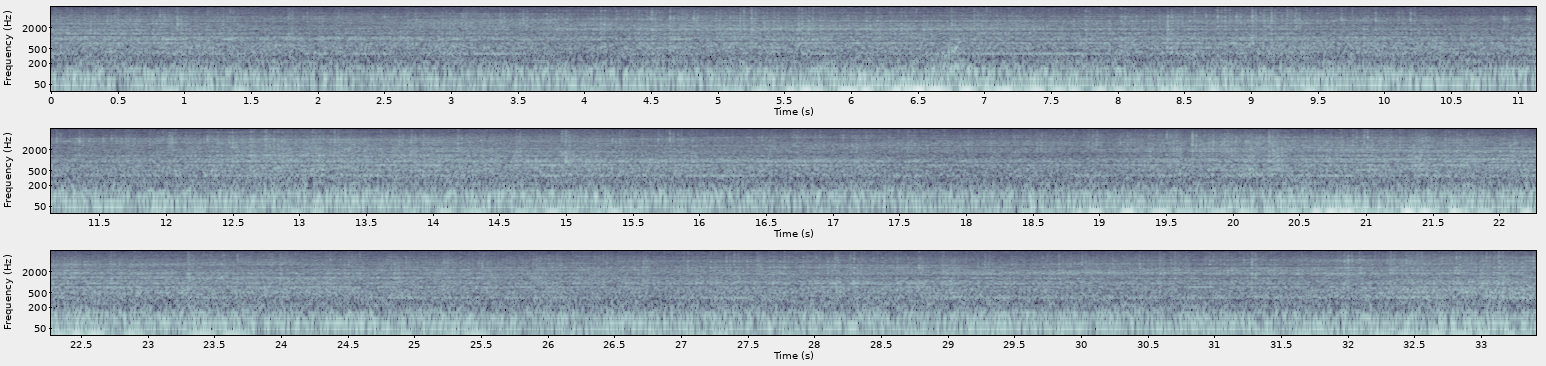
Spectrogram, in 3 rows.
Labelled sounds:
4.0	4.3	vessel noise, 6.0 to 6.3 kHz
5.2	5.5	vessel noise, 2.9 to 3.1 kHz
29.8	30.1	vessel noise, 3.2 to 3.6 kHz

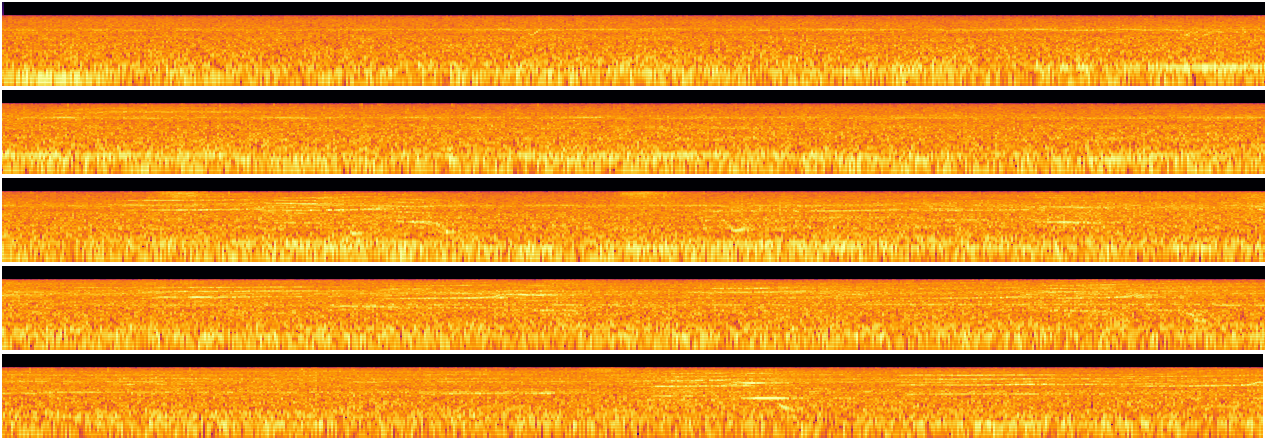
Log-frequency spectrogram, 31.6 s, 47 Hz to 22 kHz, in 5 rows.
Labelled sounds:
16.5	17.0	killer whale, southern resident, 1.2 to 3.0 kHz
19.6	21.8	killer whale, southern resident, 0.88 to 5.3 kHz
22.4	23.2	killer whale, southern resident, 3.1 to 4.6 kHz
28.4	29.3	killer whale, southern resident, 0.47 to 7.1 kHz

